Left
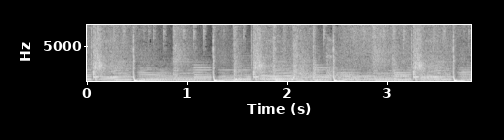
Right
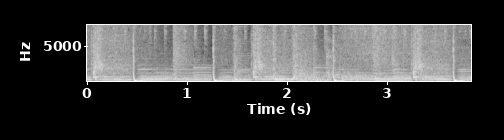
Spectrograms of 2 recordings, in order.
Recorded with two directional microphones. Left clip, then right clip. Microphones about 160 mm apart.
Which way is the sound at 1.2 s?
Centre (ahead or behind).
